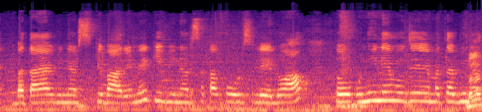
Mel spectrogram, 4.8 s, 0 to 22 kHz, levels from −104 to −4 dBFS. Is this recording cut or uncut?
uncut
